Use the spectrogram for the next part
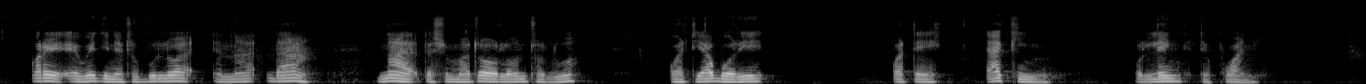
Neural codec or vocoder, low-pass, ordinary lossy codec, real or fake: none; none; none; real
